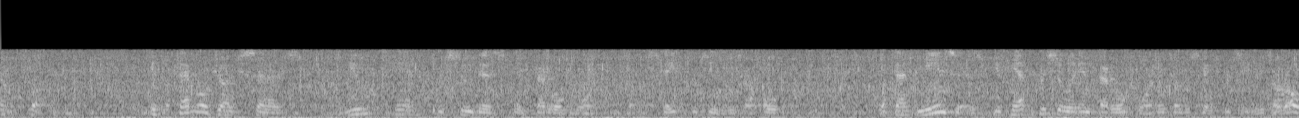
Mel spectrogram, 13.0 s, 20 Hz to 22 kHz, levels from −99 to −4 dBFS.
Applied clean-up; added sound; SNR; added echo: none; Stream; 2 dB; reverberation time 0.5 s.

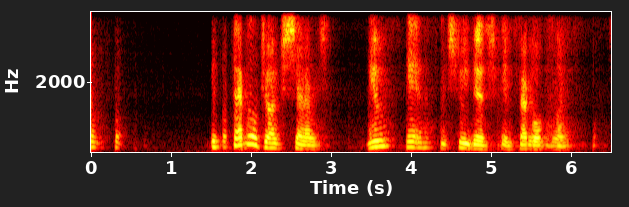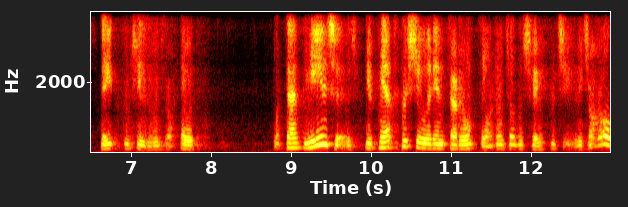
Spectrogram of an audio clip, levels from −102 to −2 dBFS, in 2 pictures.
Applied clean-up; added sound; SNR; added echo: neural mask model DeepFilterNet 3.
